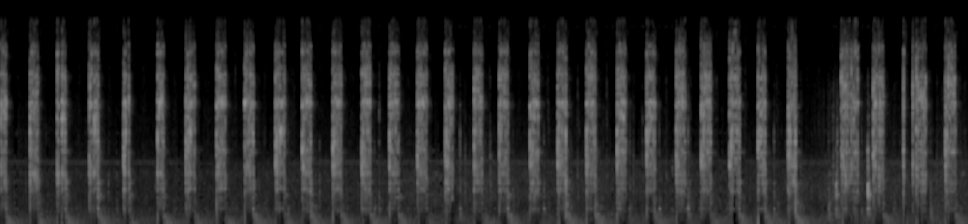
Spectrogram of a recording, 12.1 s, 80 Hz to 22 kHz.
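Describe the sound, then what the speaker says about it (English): A small hand ratchet clicks in quick, regular bursts while tightening an axle bolt on a 2003 Ford F150 during a rear axle install, making a crisp, close, steady series of strokes with no voices. "We're going to tighten it up with our little ratchet."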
